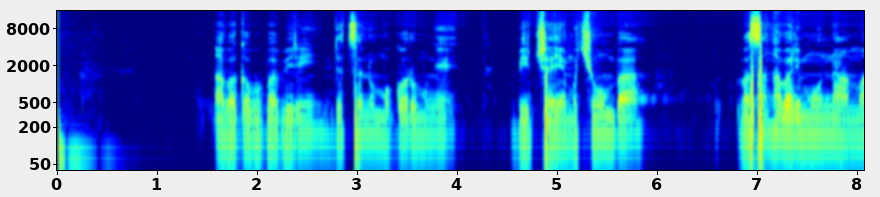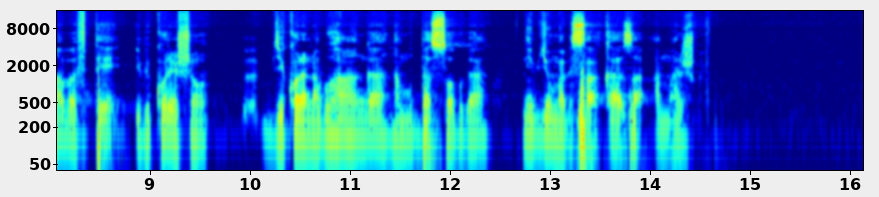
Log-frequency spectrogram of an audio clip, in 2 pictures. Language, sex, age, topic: Kinyarwanda, male, 18-24, government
